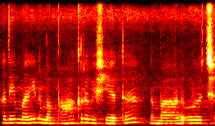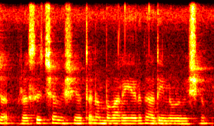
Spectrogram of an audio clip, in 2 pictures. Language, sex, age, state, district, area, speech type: Tamil, female, 30-45, Tamil Nadu, Salem, urban, spontaneous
